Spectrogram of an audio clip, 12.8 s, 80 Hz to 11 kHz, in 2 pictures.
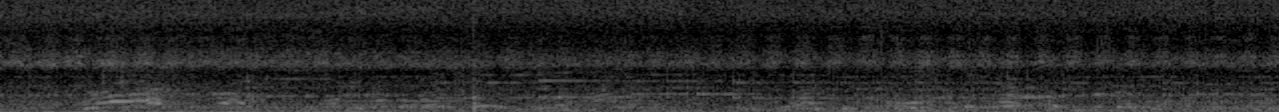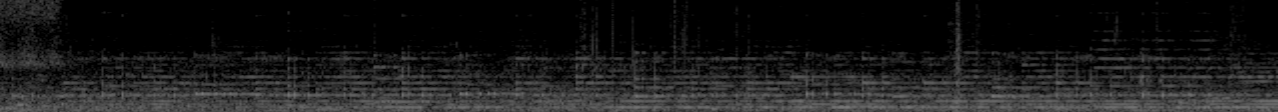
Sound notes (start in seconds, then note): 3.1 cicadas buzzing; 7.0 mysterious music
